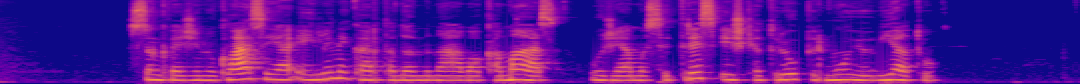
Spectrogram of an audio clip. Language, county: Lithuanian, Kaunas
